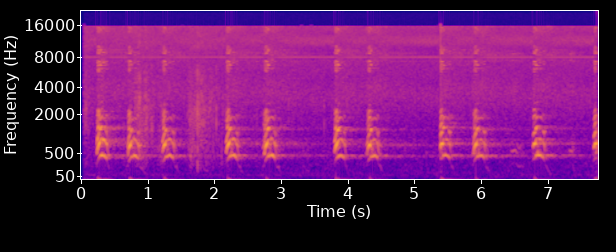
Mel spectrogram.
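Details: Female Treeing Walker Coonhound, a coon-hunting breed, barking while treeing a squirrel: loud, ringing barks in ones and pairs, roughly every half to one and a half seconds, each with a slight upward bend.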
